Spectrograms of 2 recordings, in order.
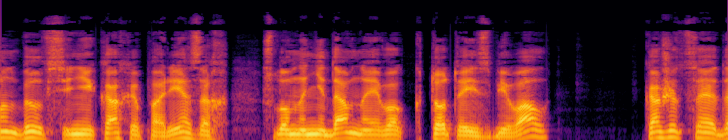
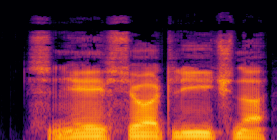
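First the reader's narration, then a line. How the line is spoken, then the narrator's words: Forced out. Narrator (Russian): выдавил Пит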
